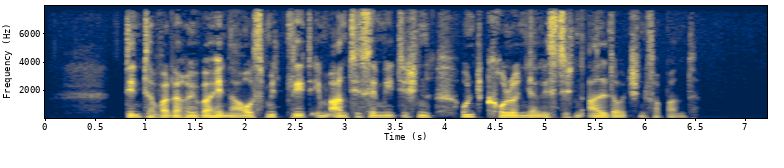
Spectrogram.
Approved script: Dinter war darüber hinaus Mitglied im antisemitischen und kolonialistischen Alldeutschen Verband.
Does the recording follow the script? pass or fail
pass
